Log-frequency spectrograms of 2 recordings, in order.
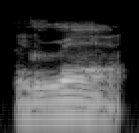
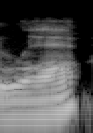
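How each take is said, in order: First: It begins with a heavy, rounded Arabic r sound. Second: It begins with a light English-style r sound. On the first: The speaker calls it right. "but rather raw" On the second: The speaker calls it wrong. "we're not pronouncing it as an R. It's not raw"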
